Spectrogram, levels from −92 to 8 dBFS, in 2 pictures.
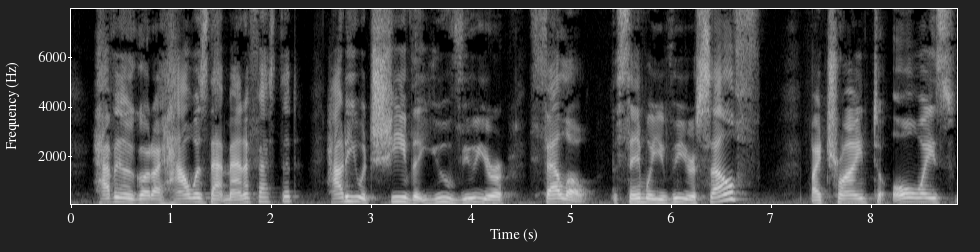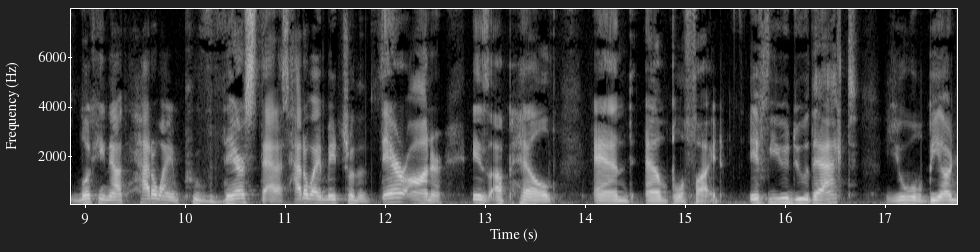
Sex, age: male, 30-49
